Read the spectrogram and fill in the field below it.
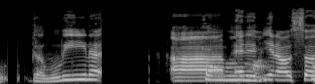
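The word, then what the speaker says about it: Galena: And how do you spell it? Galina. G A L E N A. Yeah. Okay. Galina.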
